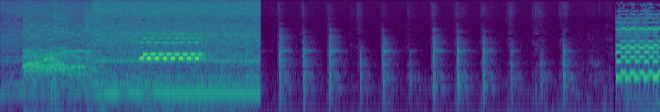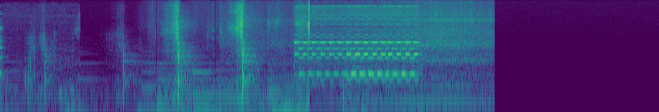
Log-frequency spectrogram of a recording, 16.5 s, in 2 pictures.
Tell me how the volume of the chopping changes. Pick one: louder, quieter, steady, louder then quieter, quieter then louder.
quieter then louder.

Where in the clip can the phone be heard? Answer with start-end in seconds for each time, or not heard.
0.2-2.7, 7.7-8.7, 11.9-13.6.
